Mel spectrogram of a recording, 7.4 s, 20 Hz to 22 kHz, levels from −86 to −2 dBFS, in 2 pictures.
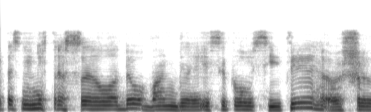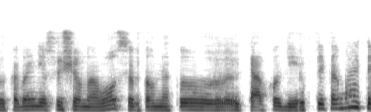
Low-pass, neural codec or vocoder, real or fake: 7.2 kHz; codec, 44.1 kHz, 1.7 kbps, Pupu-Codec; fake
